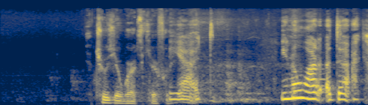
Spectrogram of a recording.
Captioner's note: laughter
